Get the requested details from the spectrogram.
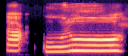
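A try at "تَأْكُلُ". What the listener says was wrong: Almost perfect. The jerking sound, it doesn't have to be very strong. Ta'kulu.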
